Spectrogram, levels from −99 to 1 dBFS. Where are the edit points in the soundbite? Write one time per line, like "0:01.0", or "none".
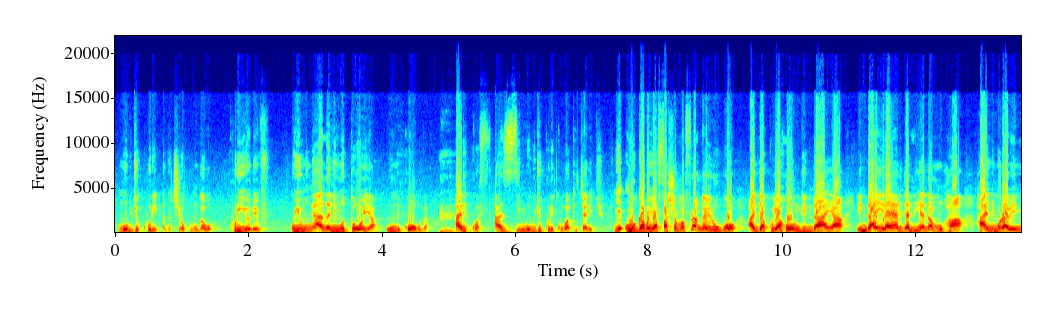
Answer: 0:07.4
